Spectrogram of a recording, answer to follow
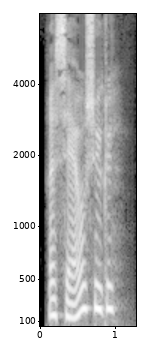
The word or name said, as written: reservecykel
